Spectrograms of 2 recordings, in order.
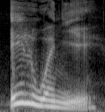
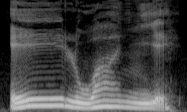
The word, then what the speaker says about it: éloigner: Okay, so here you've got this accent aigu on the top of E, so you will get the sound E, okay, and after that you've got this OI, OA, and then G, N together, N.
